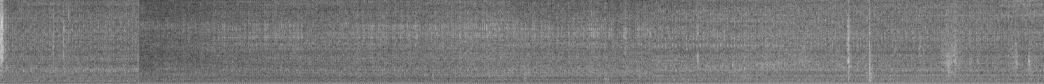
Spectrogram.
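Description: A small diesel engine rumbles steadily close by, changing pitch as it works.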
